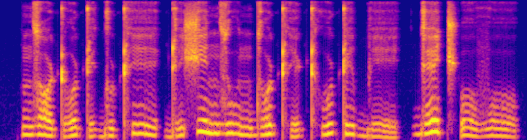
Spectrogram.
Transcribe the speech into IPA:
nzɔ˧˩ʈo˩˧˩ʈɪ˩˧˩ɡu˧˩ ʈʰɪ˥˧ | ɖɪ˩˧˩ʃe˥˧ nzu˥˧ndo˧˥˧ ʈʰɪ˩˧˩ʈʰu˧˥˧ʈɪ˥˧ be˧˩ | ɡɛ˧˥˧t͡ʃʼo˧˩vo˧˩

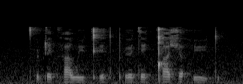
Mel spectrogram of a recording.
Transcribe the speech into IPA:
t̪ʰʏʈet̪ʰawy kʼɪt pʼøteǃa ʃɐhyt

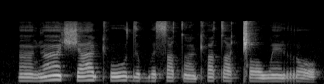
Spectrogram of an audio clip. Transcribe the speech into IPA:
ãɡã ʃa ʈʰodəbəsə tˤɛ̃ʈʰʊtˤɨ ǁɔwɛ̃rɔ

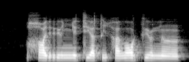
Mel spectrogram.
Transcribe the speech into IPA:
χɑrʲə˞ɲɛtʲa tihaðɔ kʲə˞ nə̃

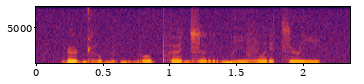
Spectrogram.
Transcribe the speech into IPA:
ɽœɖʱɤbɛɖ bopʰœd͡zor bivɤɾɘt͡s ɹi

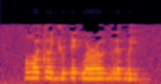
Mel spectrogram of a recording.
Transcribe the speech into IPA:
ʁʷetɤə̯d͡ʒuθe ʔuʕuə̯ɡrəʊ̯ɡɤj

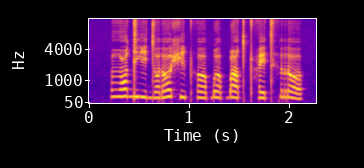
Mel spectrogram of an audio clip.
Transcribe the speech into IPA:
ðˤodji dɔɾɔʃi pʰɔɓɔɓɔtˤpʰe tʰrɔ

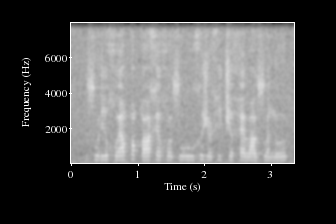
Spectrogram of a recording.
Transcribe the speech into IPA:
sʷə˞ɾi χʷæ qʷəqʷɑ xɛχʷɑsʷʌβu xʊʒə˞xit͡ʃə hæβɑ sʷɑnʊ

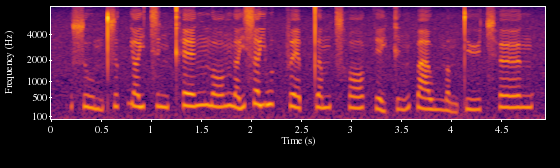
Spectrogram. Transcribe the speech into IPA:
suː˨˩mt͡sʊ˨˥k̚jɐ˨˧jt͡sɪ˨ŋ kʰɛː˨˧ŋn̪ɔː˨˧ŋɐ˨˥j sɐ˥jwʊ˥k̚fɛː˧p̚ t̪ɐ˨˧mt͡sʰɔː˨˧ ke˨˩jkɪ˨˥ŋ paː˧w mɐ˨˩mt̪yː˨˧t͡sʰœː˥ŋ

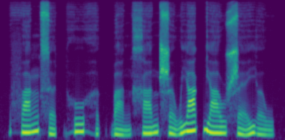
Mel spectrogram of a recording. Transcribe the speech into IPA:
fa˧˥ŋ səː˨˩t̚hu˧ hə˨˩k̚ɓa˨˩˨n xa˧˥n ʂə˨˩˦wja˦˥k̚ ja˧wʂɛ˨˩˦jə˨˩w

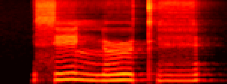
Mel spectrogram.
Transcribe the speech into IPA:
se lːə˞ tʼɛ̤

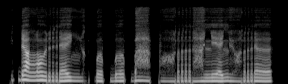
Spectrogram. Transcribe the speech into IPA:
ɗɪ˥˨lˠu˥˨ rɛ˩˧˩ʎɔ̤˧˩k͡pʊ˩ ɓʊ˩˧˩ ɓa̤˥˨pɔ̤˩ ra̤˩˧˩lʲɛ˧˩˧ lʲɔ̤˩rə˧˩˧

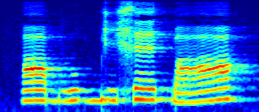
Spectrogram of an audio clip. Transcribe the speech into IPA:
ɑ˩bʱu˩ ɡ͡bi˩xɛː˧ɡ͡bɑː˩˥

